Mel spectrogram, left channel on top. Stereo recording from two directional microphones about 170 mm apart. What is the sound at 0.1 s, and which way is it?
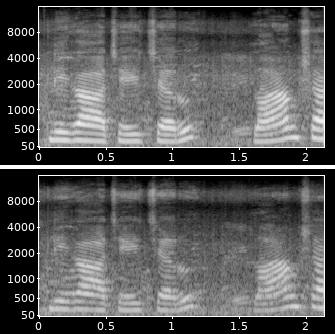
A woman's voice, 25° left (ahead or behind).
